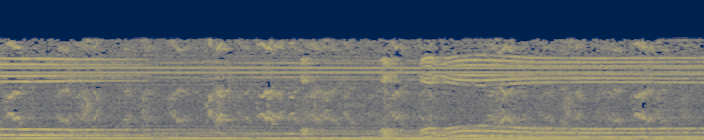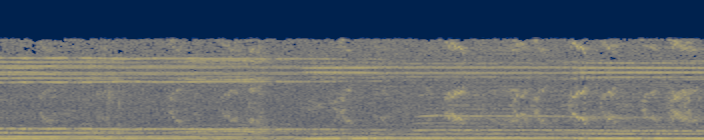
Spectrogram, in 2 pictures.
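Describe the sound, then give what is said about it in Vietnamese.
A pack of wolves howls together in answer to a sound. Long, wavering, overlapping tones rise and bend, with one sweeping upward partway through, and the chorus stays loud and unbroken for over ten seconds with no talk. “Mấy con sói hướng về phía âm thanh phát ra, hồi đáp lại một tràng. Tiếng sói tru âm vang mà mạnh mẽ”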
